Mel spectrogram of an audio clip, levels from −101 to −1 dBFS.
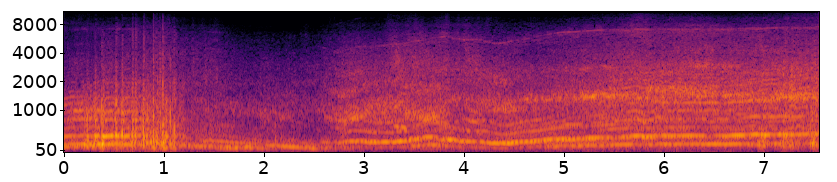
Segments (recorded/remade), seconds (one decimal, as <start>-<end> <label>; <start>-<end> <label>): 0.0-7.6 recorded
